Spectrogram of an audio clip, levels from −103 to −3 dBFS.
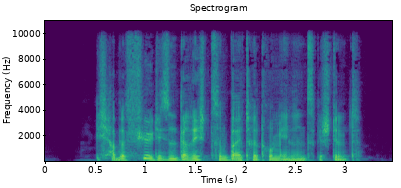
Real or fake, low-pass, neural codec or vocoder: fake; 9.9 kHz; codec, 16 kHz in and 24 kHz out, 1.1 kbps, FireRedTTS-2 codec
